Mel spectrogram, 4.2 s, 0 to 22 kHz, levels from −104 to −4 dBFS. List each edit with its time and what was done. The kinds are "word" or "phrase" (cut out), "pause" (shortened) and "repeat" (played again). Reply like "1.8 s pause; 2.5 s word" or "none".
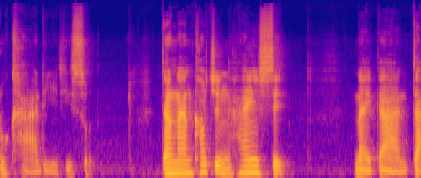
none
